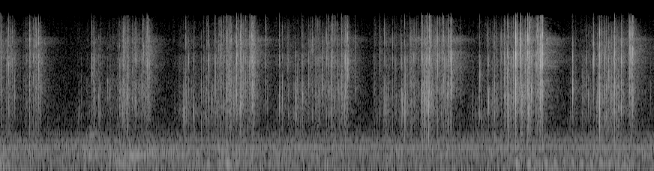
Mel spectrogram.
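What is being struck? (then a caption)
Printed plastic wrapper sheet. Fingertips tap, rub and crinkle the surface of a large, flat, heart-shaped "Dove" printed wrapper sheet lying on a table. The result is bursts of soft, bright, crisp crinkling and rustling that swell and fade in irregular waves, with brief quiet gaps between them.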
